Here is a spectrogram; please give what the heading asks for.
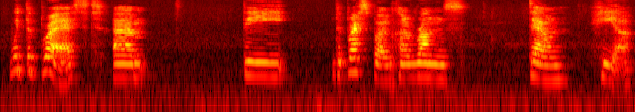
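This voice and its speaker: A woman's voice: fairly low pitch, recorded from a distance. Chatty woman in an echoey kitchen. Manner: chatty and rambling, self-mocking asides. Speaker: home cook and channel host. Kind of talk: casual cooking demonstration. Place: small home kitchen.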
